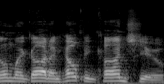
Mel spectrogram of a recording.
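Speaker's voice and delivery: put-on whiny, depressed voice. Mocking a gloomy hero who helps Khonshu: imitating a whiny, depressed hero. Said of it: "Fucking whiny bitch".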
